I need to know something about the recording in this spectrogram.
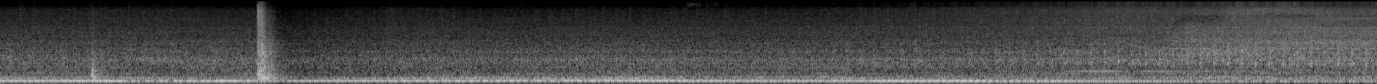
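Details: Camaro SS V8 idling before engine removal with a deep, rhythmic knock underneath: rod knock from a spun number 3 connecting rod bearing.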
